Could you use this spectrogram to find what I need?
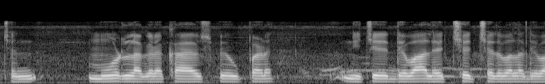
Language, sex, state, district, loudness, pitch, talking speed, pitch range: Hindi, male, Bihar, Sitamarhi, -14 LUFS, 130 Hz, 130 wpm, 130-135 Hz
